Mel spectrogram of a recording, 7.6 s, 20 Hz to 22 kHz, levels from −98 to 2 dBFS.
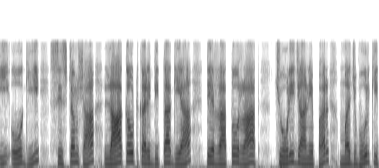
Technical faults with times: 0.00-7.59 Bluetooth LC3 compression

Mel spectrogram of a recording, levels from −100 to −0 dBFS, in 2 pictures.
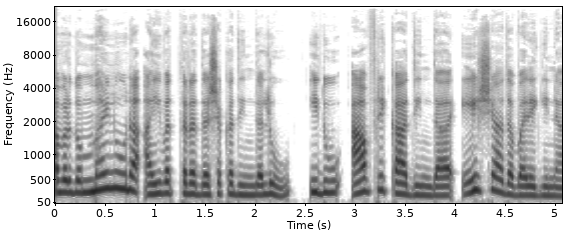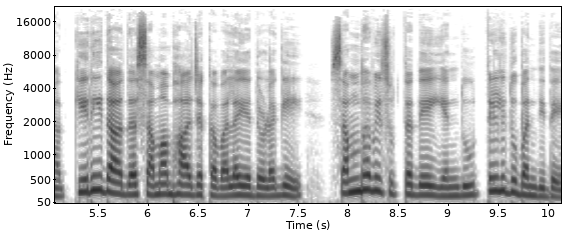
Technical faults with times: none

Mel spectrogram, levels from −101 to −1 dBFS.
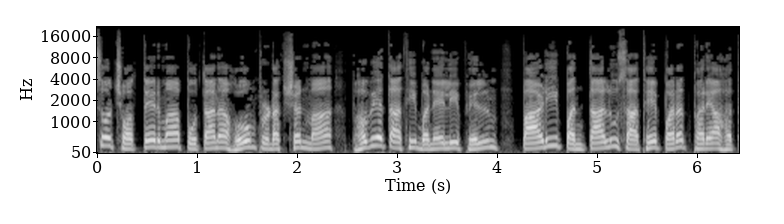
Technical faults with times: none

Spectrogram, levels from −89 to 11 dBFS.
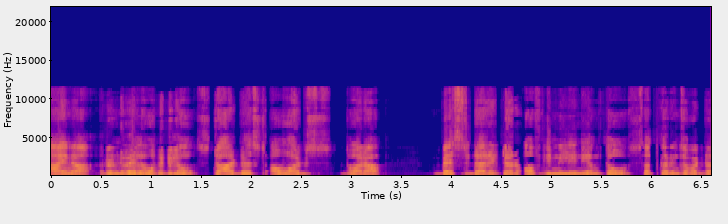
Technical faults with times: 0.00-6.60 HE-AAC compression
4.49-4.52 pre-echo
4.89-4.94 pre-echo
6.04 pre-echo

